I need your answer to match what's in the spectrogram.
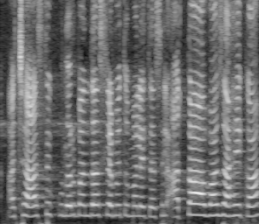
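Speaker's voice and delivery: speaking up over a weak line. Real, not acted. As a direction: raise the voice so the class can hear. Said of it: "आवाज कमी येतोय का?".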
